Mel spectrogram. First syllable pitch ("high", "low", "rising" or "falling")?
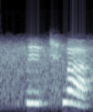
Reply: high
